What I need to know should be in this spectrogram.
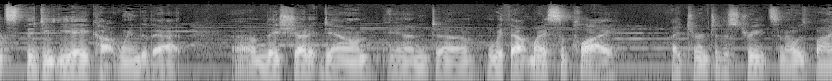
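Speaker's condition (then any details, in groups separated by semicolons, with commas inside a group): No condition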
